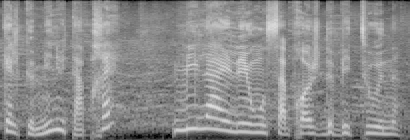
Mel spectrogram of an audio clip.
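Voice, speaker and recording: A woman reading a children's story aloud in a slow, expressive, sing-song way. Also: on the low side, some chatter behind.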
